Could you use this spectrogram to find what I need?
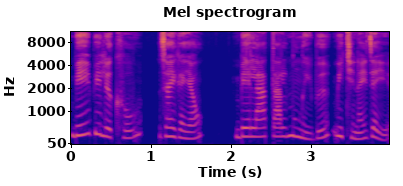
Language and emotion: Bodo, neutral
